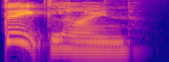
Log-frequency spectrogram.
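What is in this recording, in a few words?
"dateline", English, British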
